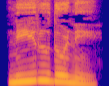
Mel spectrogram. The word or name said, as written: ನಿರ್ಧನ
